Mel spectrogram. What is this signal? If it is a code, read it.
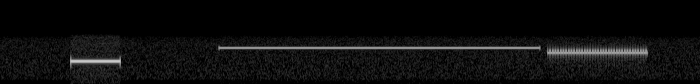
Fax machine handshake, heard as a beep, a long tone and a warble.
